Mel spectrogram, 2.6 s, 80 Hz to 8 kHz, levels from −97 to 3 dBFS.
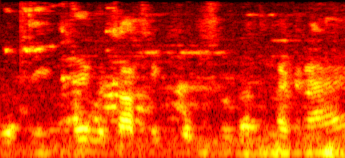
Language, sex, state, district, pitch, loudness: Hindi, male, Bihar, Muzaffarpur, 165 Hz, -20 LUFS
